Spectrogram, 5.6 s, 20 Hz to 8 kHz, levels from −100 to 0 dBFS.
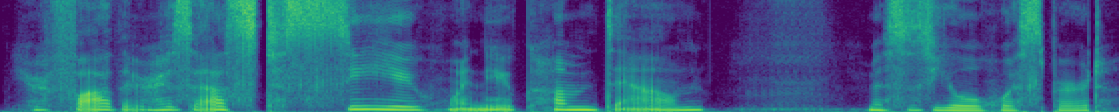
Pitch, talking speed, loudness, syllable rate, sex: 200 Hz, 150 wpm, -21 LUFS, 3.9 syllables/s, female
